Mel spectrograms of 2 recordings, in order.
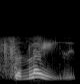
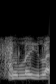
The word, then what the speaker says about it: Soleil: But Soleil, that's the way you pronounce it. Soleil, like you slay somebody.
